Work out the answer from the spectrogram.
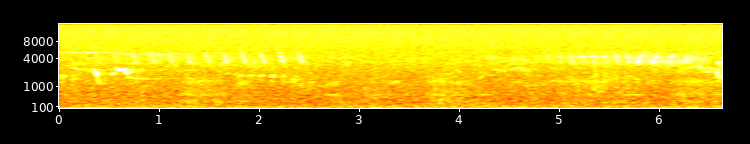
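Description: Small birds calling: a fast run of short, high ticking notes, about five or six a second, comes twice, with a few short chirps near the start, over a faint steady outdoor background.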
